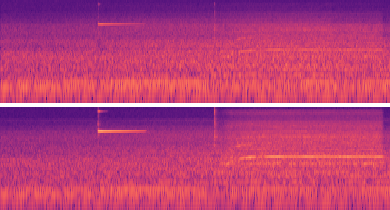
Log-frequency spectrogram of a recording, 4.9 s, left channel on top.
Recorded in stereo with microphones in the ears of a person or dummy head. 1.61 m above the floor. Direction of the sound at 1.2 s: 60° right (ahead or behind).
